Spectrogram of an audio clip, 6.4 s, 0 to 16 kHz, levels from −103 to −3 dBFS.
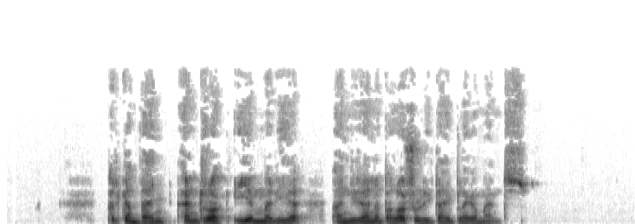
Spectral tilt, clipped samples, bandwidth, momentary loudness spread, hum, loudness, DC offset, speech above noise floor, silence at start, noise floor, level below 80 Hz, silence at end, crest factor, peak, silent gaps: -6 dB/octave; under 0.1%; 11 kHz; 10 LU; none; -26 LUFS; under 0.1%; 61 dB; 1.1 s; -85 dBFS; -62 dBFS; 1.1 s; 22 dB; -4 dBFS; none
